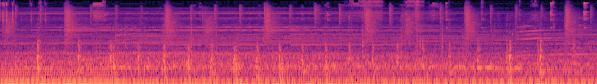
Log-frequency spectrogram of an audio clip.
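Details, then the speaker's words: Vehicle in drive, coming off the gas with the foot leaving the brake. Regular hollow knocks about twice a second over a low rumble, silent on the gas; caused by a skid plate that had not been fully tightened down. "Thankfully, it just ended up being a skid plate they forgot to fully tighten down."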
